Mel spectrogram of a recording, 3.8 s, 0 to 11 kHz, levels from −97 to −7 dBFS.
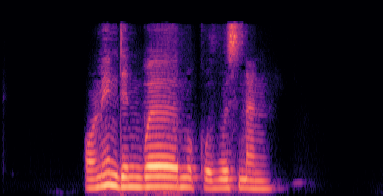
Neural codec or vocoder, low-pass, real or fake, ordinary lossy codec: codec, 16 kHz, 0.5 kbps, X-Codec, HuBERT features, trained on balanced general audio; 7.2 kHz; fake; AAC, 32 kbps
